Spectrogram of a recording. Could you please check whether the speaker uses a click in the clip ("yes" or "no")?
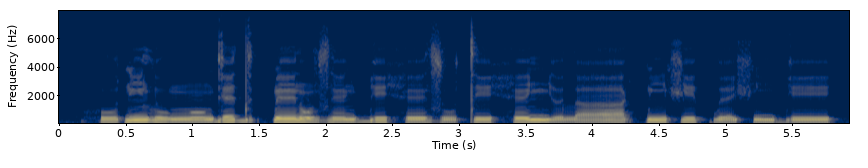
no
